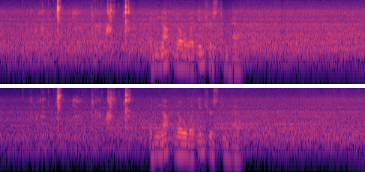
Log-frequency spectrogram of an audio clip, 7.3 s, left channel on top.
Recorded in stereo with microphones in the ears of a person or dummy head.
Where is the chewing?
50° left (ahead or behind), 2.5 m.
